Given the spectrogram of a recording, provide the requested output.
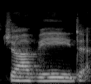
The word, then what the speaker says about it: Djavid: you for having me my last name is Javid and um it's it gets mispronounced all the time so I I respond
